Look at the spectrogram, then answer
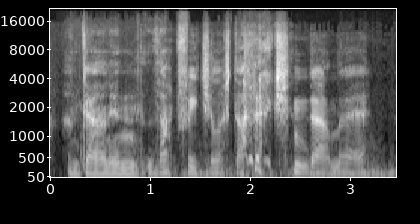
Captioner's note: laughs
